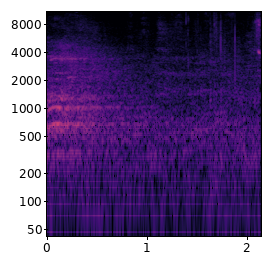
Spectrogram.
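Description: Faint voices in a quiet, echoing gymnasium: a brief voice right at the start, then low murmur with no ball bounces heard.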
